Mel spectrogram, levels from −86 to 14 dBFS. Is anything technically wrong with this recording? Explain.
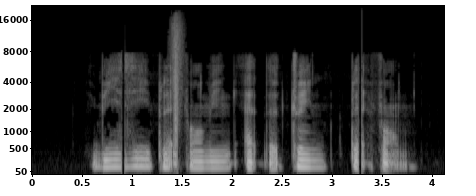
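Yes. At 0.90 to 0.94 s and again at 3.27 to 3.31 s the speech drops into a brief hole of about 35 ms, with blurred edges, then resumes where it left off. This is a gap at a join of encoded pieces: separately encoded segments were spliced without trimming the encoder's leading delay and final-frame padding.

From 1.34 to 1.55 s a short swish of static washes over the speech. That is a wireless microphone noise hit: the analogue FM radio signal briefly faded as reflections cancelled, letting receiver noise rise over the speech.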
